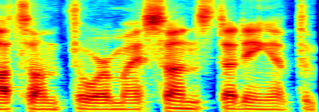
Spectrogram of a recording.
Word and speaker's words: Thor: image of thor so if you take it from the old norse it's thor it's got a rolling r you have the symbol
